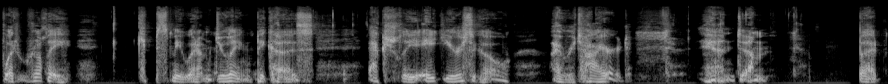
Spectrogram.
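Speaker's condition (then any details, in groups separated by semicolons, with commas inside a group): Abductor spasmodic dysphonia; shaky tremor when syllables lengthened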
